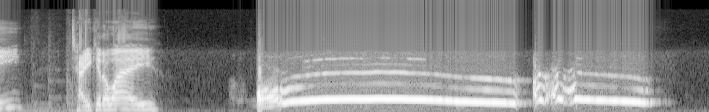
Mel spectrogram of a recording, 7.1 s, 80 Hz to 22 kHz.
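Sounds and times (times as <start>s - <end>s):
speech: 0.0s - 1.6s, 2.6s - 3.0s
man imitating a wolf howling at the moon: 2.6s - 6.7s.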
